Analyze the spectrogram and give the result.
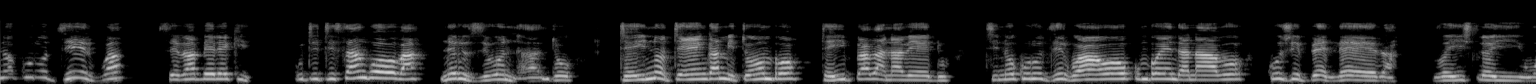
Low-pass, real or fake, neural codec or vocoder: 7.2 kHz; real; none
